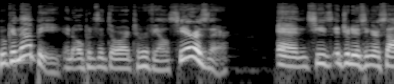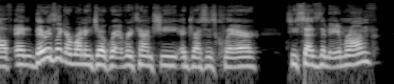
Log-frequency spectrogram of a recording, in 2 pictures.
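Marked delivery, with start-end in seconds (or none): 0.0-0.8 put-on stagey, very scripted, read-off-the-page delivery. Recapping a show scene where the doorbell rings, as Jake in a scripted tone. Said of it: "in a very like scripted tone".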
